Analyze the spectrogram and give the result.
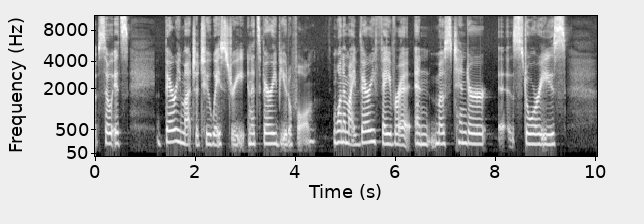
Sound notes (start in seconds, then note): none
